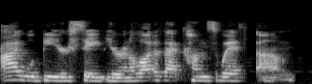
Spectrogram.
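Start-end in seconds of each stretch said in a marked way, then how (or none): none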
